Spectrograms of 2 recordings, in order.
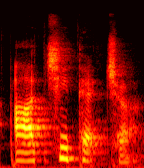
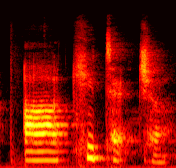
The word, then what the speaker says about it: architecture: I hear architecture, which is incorrect. The CH sound in this word is a K sound, like in cat. Architecture.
